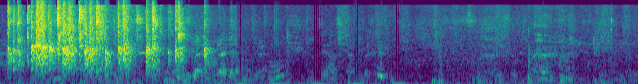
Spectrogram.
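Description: An audience applauds loudly to welcome a young Kashmiri poet at an Urdu poetry gathering. Dense clapping fills the opening seconds, then thins into scattered claps and murmuring voices.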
